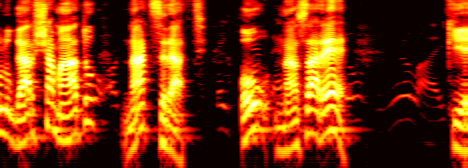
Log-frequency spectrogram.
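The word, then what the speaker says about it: נצרת: Dizemos em hebreu para Nazaré, Natzrat. Não se trata de Nazer, mas Natzrat.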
